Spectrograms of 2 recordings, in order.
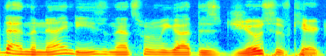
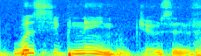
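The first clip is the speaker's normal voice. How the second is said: ordinary delivery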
